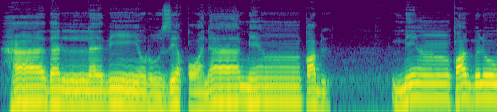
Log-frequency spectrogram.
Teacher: this qaf is slightly qalqala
